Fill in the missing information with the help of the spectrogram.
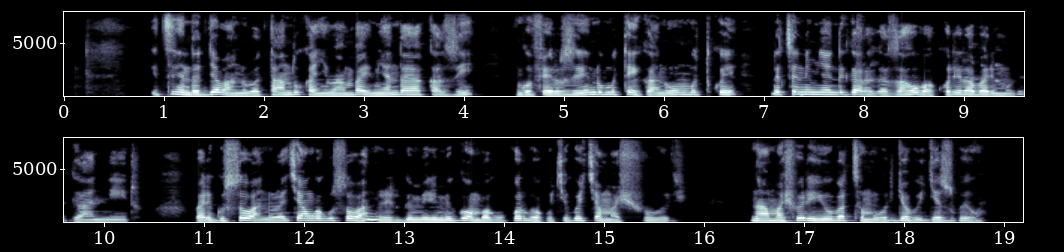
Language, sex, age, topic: Kinyarwanda, female, 18-24, education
